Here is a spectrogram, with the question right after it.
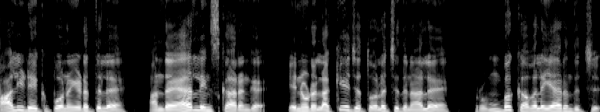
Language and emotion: Tamil, sad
